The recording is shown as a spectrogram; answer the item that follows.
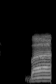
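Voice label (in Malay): "bami", Malay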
